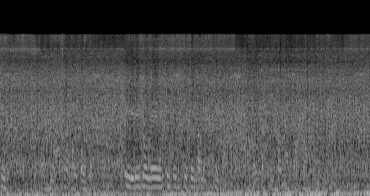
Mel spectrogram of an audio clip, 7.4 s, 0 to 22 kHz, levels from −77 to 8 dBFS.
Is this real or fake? fake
